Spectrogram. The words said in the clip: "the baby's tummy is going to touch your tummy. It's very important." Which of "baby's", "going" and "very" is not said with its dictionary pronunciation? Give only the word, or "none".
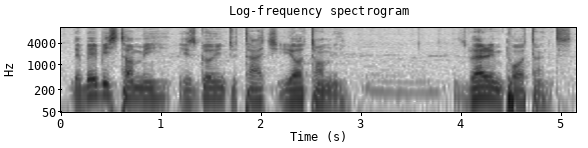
baby's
